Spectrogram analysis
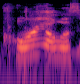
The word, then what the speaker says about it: Coriolis: the windows a little bit it's called the coriolis effect i i got it it's just that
